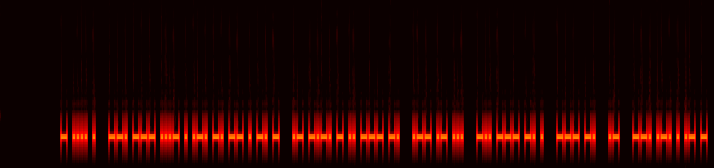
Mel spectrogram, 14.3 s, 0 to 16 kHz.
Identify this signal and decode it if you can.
Morse code, heard as a keyed tone, about 30 wpm, 700 Hz. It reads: THE GOVERNMENT ACTION WAS DONE ON A GREAT
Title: Sentences from Top 1000 Words - Review Part 5 - 30wpm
